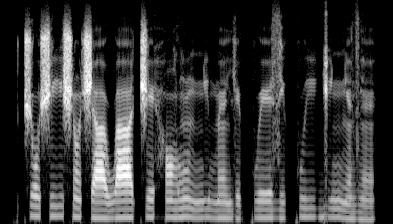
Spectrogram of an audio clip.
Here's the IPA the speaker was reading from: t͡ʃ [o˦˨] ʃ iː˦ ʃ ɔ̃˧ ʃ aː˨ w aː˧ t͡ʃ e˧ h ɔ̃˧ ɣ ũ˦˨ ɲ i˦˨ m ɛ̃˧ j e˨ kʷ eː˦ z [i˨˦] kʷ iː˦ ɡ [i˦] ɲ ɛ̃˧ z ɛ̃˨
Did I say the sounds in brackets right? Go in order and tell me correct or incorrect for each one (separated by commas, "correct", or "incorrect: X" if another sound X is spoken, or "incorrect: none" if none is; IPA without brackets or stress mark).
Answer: correct, incorrect: i˧, correct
